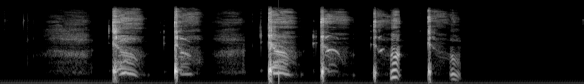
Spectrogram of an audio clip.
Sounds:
Cough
